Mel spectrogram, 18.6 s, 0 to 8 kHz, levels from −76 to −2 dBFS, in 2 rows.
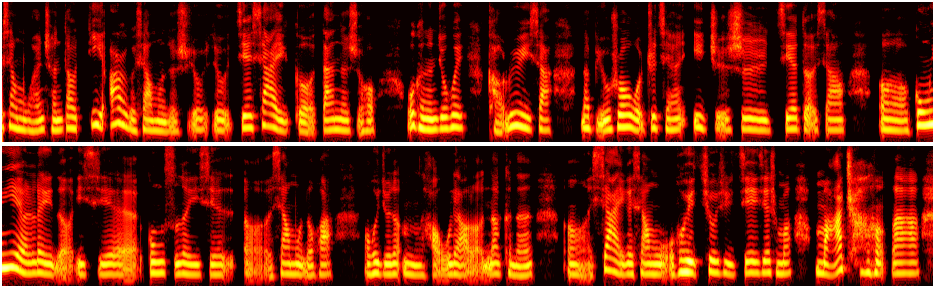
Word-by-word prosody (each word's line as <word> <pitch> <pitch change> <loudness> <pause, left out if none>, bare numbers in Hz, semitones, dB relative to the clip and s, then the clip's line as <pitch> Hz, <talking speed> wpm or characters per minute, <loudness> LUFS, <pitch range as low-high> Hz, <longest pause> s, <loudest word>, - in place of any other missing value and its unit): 项 220 -2 -2
目 175 - -2
完 165 +2 -2
成 175 -1 0
到 205 0 -1
第 235 +5 -2
2 275 -2 +1
个 175 -5 -2
项 165 - -2
目 160 -2 +1
的 155 - -4
时 - - -6
候， 180 - -4
就 175 -1 -3
接 210 +1 0
下 225 +1 0
一 165 -4 0
个 155 -1 -3
单 175 +1 -1
的 170 -1 0
时 165 - -6
候， 160 0 -5 0.3
我 235 - +3
可 205 -5 +3
能 180 0 +4
就 200 +1 +1
会 215 -1 +1 0.2
考 - - -4
虑 235 +1 +3
一 200 - +1
下。 180 -2 -3 0.3
那 - - 0
比 - - -6
如 175 - +4
说 220 +2 +4
我 175 - +1
之 205 - -2
前 185 -2 -4
一 210 - -1
直 180 - -5
是 180 -1 0
接 190 +4 -2
的 - - -3
像， 175 0 -4 0.3
呃， 170 -2 0
工 255 +6 +8
业 270 -8 +8
类 185 -2 +2
的 - - -4
一 170 - 0
些 170 0 -2
公 190 0 +2
司 175 - -1
的 180 -1 +1
一 165 - 0
些， 165 -1 -4
呃， - - -7
项 175 +5 -2
目 170 - +1
的 155 - -3
话， 170 +1 -2 0.3
我 175 - -3
会 185 - +3
觉 175 -1 +1
得， 180 - +2
嗯， 165 -2 -1
好 155 - -3
无 - - 0
聊 175 -2 +1
了。 - - -4
那 180 - +1
可 170 - -6
能， 155 +2 0 0.3
呃， 170 -1 -2
下 215 +6 +1
一 170 - -1
个 175 - +2
项 175 -1 0
目 170 0 +2
我 - - 0
会 205 0 +9
就 200 +2 0
去 185 -3 -2
接 195 +4 0
一 - - -2
些 200 0 +1
什 195 -2 -4
么 180 +1 -2 0.2
马 190 +5 +4
场 205 -6 0
啊， 185 0 +1
180 Hz, 290 characters per minute, -22 LUFS, 170-200 Hz, 0.3 s, 会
